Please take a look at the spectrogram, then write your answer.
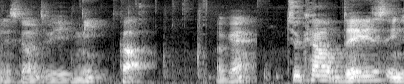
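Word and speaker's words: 三日: very confusing this means three days and the pronunciation is going to be Mika okay to count days in Japanese is going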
